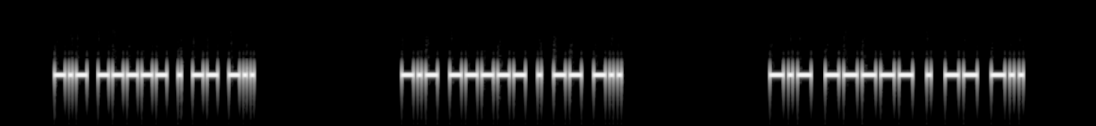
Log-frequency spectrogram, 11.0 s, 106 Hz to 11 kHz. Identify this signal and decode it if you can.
Morse code, heard as a keyed tone, about 29 wpm, 700 Hz. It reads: K0EMD K0EMD K0EMD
